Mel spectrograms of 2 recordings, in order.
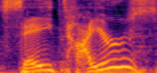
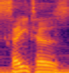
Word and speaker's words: satyrs: Say tires? It's satyrs.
